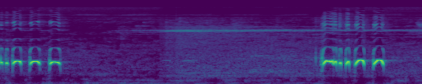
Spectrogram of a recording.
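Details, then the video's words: Local zebra dove, a vigorous, loud singer: two bursts of round, mellow cooing notes, three to five quick arched coos each, separated by a quiet pause, over a steady high electronic whine and faint background rumble. "perkutut lokal gacor suara lantang langsung nyamber"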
